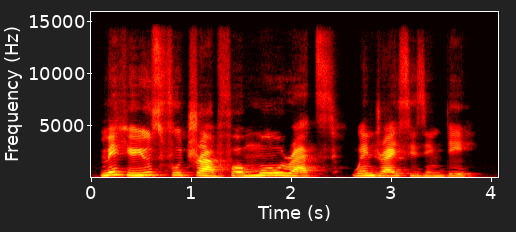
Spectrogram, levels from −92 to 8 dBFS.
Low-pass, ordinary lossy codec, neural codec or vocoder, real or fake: 14.4 kHz; none; autoencoder, 48 kHz, 128 numbers a frame, DAC-VAE, trained on Japanese speech; fake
